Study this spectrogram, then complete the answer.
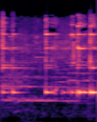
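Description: Close up, a young lamb gives a few short, high, wavering bleats in quick succession with no talk.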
